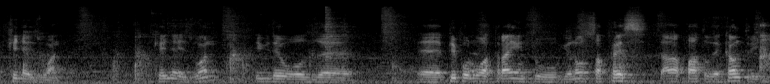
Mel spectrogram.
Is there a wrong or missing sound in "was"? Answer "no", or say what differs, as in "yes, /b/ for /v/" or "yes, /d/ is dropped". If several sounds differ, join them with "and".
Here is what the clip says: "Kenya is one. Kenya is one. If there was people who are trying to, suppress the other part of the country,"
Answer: no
